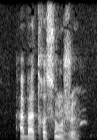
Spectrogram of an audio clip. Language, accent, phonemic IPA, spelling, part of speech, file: French, France, /a.ba.tʁə sɔ̃ ʒø/, abattre son jeu, verb, LL-Q150 (fra)-abattre son jeu.wav
- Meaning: 1. to show one's hand, to show one's cards, to put one's cards on the table 2. to show one's cards (to reveal one's intentions)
